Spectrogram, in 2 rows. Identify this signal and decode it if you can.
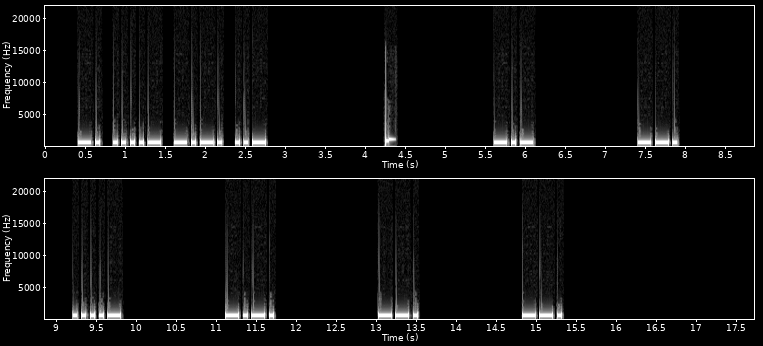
Morse code, heard as a keyed tone, about 22 wpm, spaced as for 8 wpm, 700 Hz. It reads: N4CU KG4CGG
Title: USA Call Signs - 8x Character Spacing - 22wpm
